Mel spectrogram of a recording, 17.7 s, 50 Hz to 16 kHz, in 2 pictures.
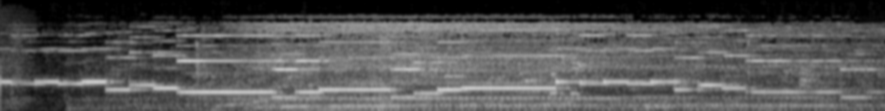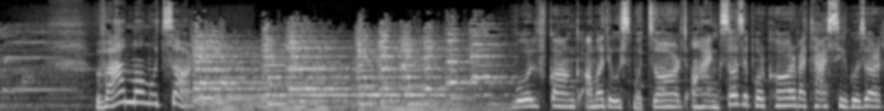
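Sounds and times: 
garbage truck playing a tinny electronic melody jingle: 0.0s - 9.5s, 10.8s - 14.2s
speech: 9.8s - 11.2s, 14.0s - 17.6s.

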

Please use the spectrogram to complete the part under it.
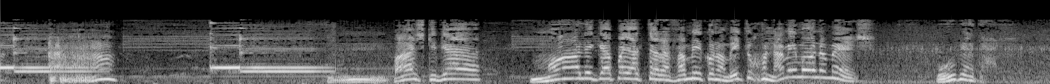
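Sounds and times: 
two-note ding-dong doorbell chime at a house door: 0.0s - 0.7s, 2.1s - 3.4s
speech: 3.9s - 8.8s, 9.4s - 10.0s.

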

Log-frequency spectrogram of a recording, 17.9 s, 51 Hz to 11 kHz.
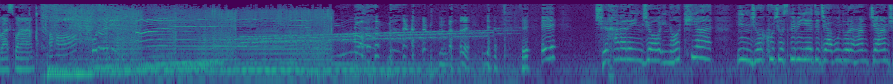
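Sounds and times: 
speech: 0.0s - 3.1s, 7.5s - 8.1s, 8.8s - 11.2s, 11.9s - 17.8s
sci-fi time machine effect with layered electronic tones: 0.9s - 10.8s.

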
